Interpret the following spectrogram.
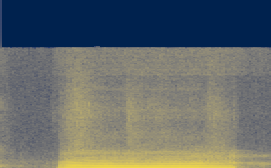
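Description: A single held vocal call of even pitch, like a drawn-out 'mmm' or a moo, starting about half a second in and lasting just over a second.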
